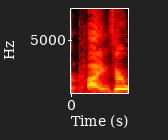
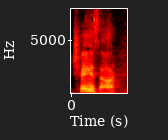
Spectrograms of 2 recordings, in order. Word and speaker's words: Caesar: What are you, like some Roman emperor, Kaiser, which is the original Latin pronunciation, by the way, not the ecclesiastical, which would be Caesar.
